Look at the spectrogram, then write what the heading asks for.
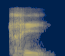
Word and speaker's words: tries: il faut que tu tries tout simplement pris parce que c'est tri on a fait mais le S n'est-ce pas parce que c'est le il faut que tu tries oui c'est la même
